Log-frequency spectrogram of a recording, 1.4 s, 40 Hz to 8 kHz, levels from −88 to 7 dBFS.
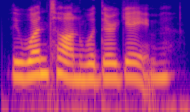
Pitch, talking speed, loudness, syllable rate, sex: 210 Hz, 255 wpm, -18 LUFS, 5.1 syllables/s, female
